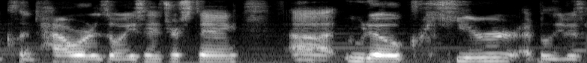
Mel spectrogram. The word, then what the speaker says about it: Udo Kier: Udo Kier, I believe is how you pronounce his name, is a very, very cool actor.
